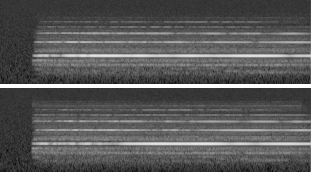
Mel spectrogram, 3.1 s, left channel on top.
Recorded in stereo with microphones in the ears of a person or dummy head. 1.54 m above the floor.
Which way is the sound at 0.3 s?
60° right (ahead or behind).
